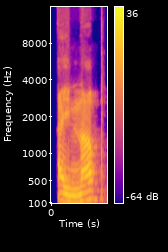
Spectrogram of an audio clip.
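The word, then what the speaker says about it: ענב: The symbol is pronounced as Ainab in the Hebrew.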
